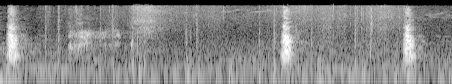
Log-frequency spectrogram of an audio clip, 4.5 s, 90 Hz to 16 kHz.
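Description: Dog barking in The Witcher 3 video game, three or four sharp barks spaced a second or more apart over faint game ambience, moderately near.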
